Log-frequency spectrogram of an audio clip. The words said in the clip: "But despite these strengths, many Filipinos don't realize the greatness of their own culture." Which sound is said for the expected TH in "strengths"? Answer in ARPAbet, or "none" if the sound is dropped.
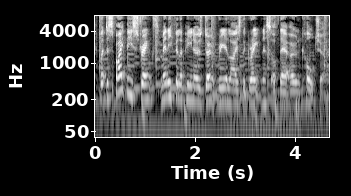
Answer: TH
